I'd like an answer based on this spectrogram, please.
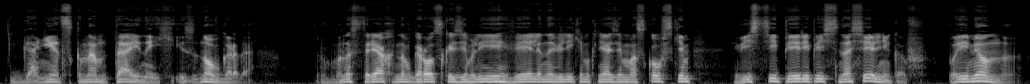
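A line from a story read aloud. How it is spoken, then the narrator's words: Hissed. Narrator (Russian): Зосима имел лик бледный, прошипел только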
